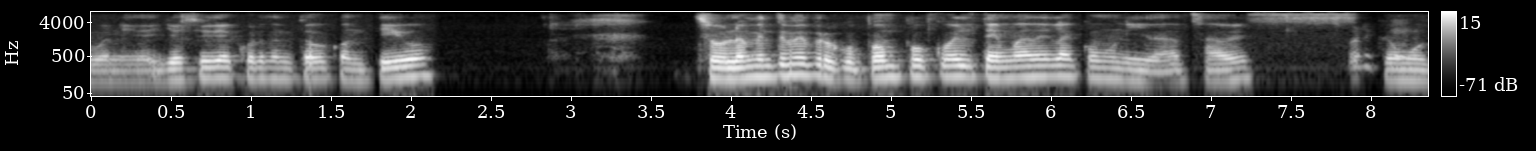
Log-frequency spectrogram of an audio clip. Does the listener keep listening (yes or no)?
yes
